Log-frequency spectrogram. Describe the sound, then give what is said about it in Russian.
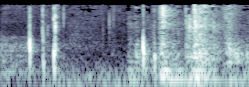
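A lock on an apartment door clicks shut as a heavy man leaves, giving a few sharp, close-spaced clicks followed by a duller, low rattling clunk. “Было слышно, как чмокнул замок.”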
